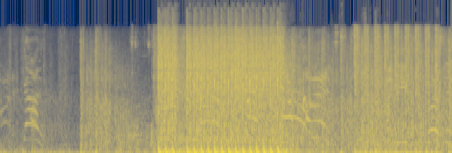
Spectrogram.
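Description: Sustained gunfire in the World War II shooter Brothers in Arms: Earned in Blood, with dense rapid bursts and rattling volleys that swell loudly midway, while soldiers shout over the firefight.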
